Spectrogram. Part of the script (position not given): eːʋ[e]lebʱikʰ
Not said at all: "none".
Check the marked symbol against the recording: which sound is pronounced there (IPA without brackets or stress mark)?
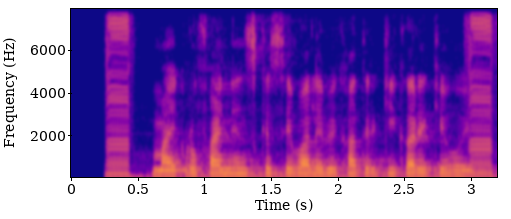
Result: a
